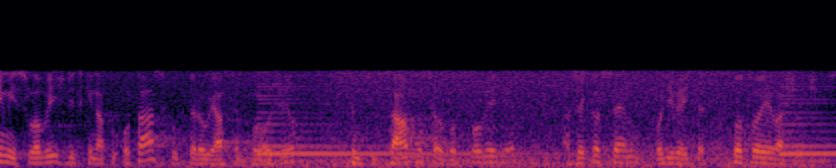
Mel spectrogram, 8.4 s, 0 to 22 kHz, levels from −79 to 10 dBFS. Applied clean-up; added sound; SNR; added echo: none; Hiss + Acoustic guitar; 4 dB; none.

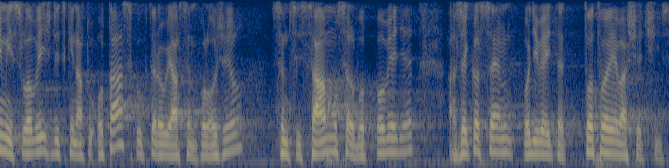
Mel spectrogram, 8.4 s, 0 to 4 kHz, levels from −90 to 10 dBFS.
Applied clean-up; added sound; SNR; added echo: none; none; none; none.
